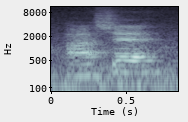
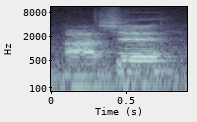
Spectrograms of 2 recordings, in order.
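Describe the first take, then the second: No difference in how they are said.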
